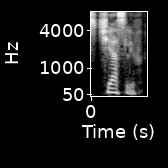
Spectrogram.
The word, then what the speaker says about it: счастлив: Ну, без «щ», конечно, вы понимаете, что я так произношу, вот, но пишется это с частью, да, вот, «счастлив».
